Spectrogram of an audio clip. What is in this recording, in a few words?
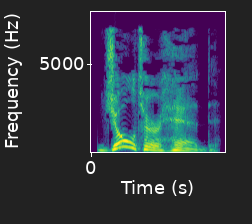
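"jolterhead", British English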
